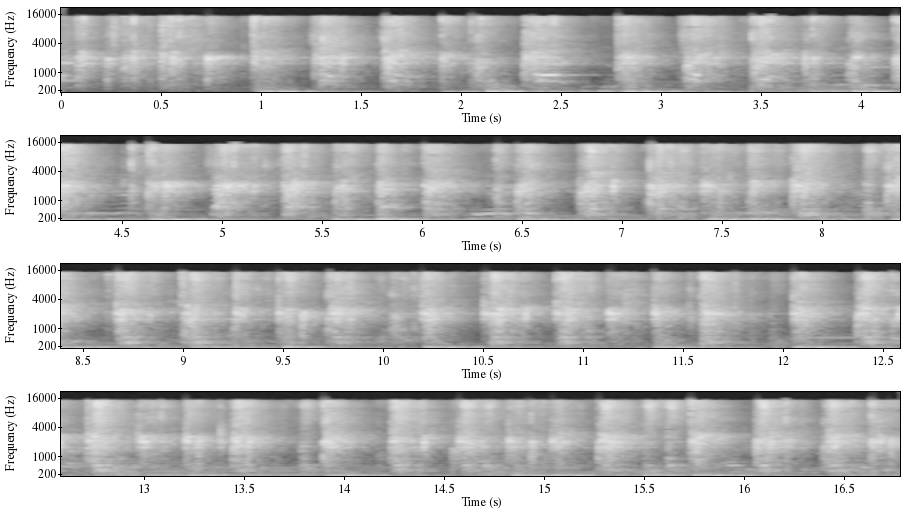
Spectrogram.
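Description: Group hand-clapping in a quick, steady rhythm over strummed acoustic guitar, with a deep thumping beat joining about a second in, as live accompaniment for passinho dancing.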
